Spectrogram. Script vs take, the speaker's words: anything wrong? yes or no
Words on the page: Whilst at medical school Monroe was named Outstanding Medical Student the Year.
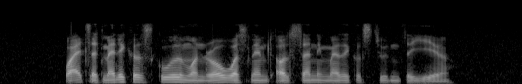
no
